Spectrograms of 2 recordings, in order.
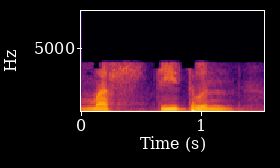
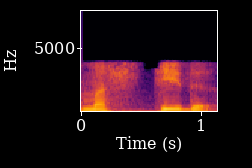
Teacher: Terucap hanya ketika wasal, ya, terucap hanya ketika wasal. Adapun ketika waqaf, ini tidak terbaca suara nun sukunnya. · Shown in: second take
